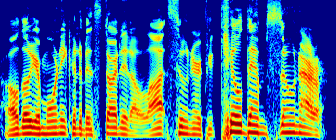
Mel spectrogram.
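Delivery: ordinary delivery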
